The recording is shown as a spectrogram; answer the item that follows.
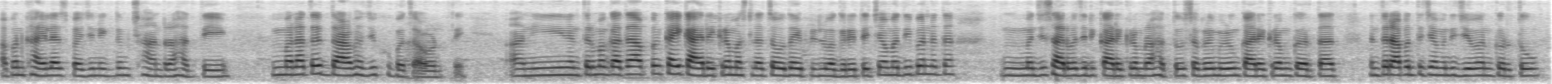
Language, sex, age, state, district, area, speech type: Marathi, female, 18-30, Maharashtra, Wardha, rural, spontaneous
